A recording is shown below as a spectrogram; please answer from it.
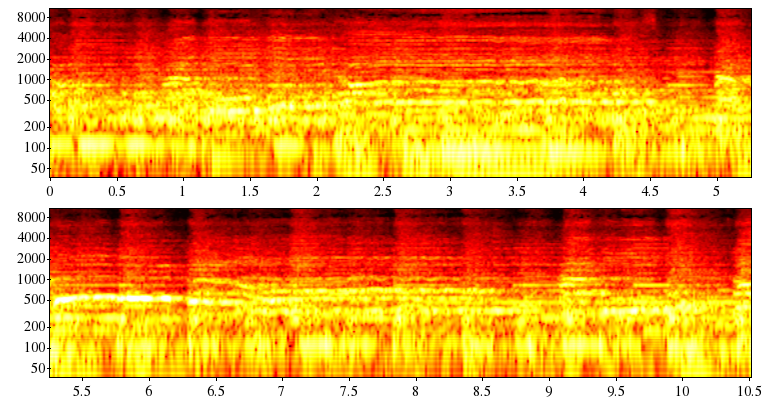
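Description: Gospel worship music: a man sings lead into a microphone, holding long notes, over a choir and a steady bass line and beat.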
